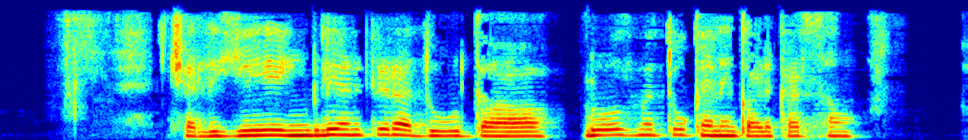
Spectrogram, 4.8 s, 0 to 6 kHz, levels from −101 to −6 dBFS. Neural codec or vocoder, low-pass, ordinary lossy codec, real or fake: codec, 24 kHz, 6 kbps, HILCodec; 5.4 kHz; AAC, 24 kbps; fake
